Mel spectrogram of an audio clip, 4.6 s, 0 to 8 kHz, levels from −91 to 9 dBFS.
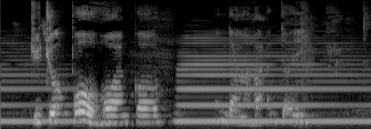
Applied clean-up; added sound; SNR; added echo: none; Wind instrument, woodwind instrument; 6 dB; none.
